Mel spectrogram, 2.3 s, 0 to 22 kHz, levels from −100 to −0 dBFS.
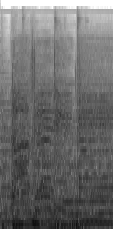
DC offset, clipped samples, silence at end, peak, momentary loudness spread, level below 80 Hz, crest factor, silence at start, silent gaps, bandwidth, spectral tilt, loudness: under 0.1%; under 0.1%; 0 s; 0 dBFS; 2 LU; -22 dBFS; 12 dB; 0 s; none; 18.5 kHz; -5 dB/octave; -13 LUFS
